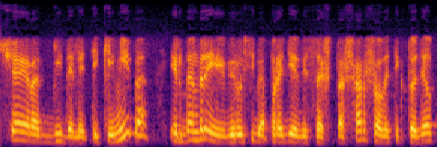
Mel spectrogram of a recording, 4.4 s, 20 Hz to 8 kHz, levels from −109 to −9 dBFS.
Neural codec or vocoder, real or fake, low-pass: none; real; 7.2 kHz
